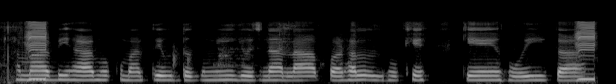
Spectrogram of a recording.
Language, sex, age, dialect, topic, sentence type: Bhojpuri, female, 25-30, Northern, banking, question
